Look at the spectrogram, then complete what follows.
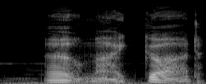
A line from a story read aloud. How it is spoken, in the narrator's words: Williams muttered, with a kind of despairing reverence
